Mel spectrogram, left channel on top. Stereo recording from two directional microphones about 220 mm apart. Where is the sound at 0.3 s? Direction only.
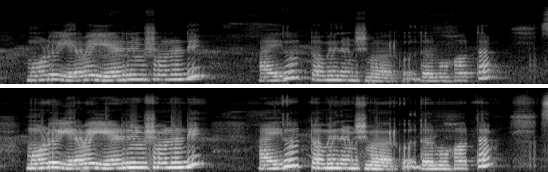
55° right (ahead or behind).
